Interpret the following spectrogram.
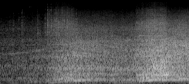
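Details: Rover V8, freshly built, first fire-up on the test cell after full setup of fuel pressure, throttle, TPS, CO trim and ignition timing: clean, even rise in revs with a smooth, unbroken exhaust note and no knocks or rattles; healthy.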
